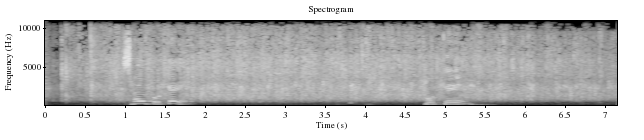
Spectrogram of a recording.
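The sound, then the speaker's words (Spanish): An audience applauds the Lord steadily throughout, a dense wash of clapping from many hands, while a man speaks briefly over it twice. “Yo le daría un fuerte aplauso al Señor ahí.”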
